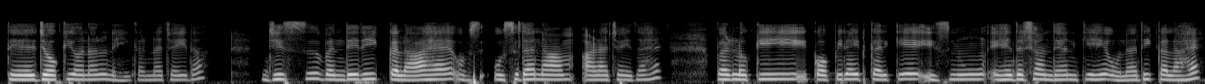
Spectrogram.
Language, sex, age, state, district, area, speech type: Punjabi, female, 18-30, Punjab, Rupnagar, urban, spontaneous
